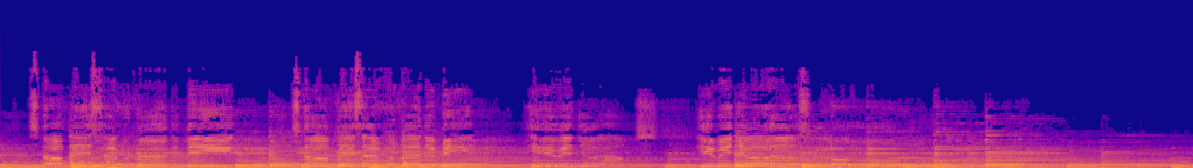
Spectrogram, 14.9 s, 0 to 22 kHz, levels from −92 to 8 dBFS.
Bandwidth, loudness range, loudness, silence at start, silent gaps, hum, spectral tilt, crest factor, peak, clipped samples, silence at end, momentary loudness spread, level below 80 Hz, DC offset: 13 kHz; 4 LU; -21 LUFS; 0 s; none; none; -5.5 dB/octave; 16 dB; -4 dBFS; under 0.1%; 0 s; 9 LU; -54 dBFS; under 0.1%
